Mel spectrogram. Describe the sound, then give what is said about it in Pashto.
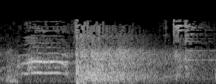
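Artillery guns fire a salute at a royal military funeral at Windsor Castle with British armed forces troops lined up. Two heavy booms each roll out into a broad, rumbling decay. “د شاهزاده فلیپ د جنازې په مراسمو کې د برتانیا د وسلوالو ځواکونو سرتیری په منظمو لیکو کې ودرېدل او د درناوي لپاره د توپونو ډزې وشوې.”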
